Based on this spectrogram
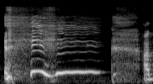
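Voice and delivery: high slow words through laughter; laughing squeal. Real, not acted. Laughing at Ravi's failed join, high giggly squeal.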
